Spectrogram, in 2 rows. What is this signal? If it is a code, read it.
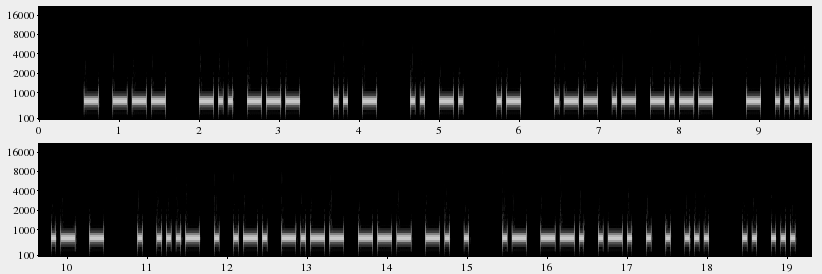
Morse code, heard as a keyed tone, about 20 wpm, 700 Hz. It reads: TO DO IT IN A WAY THAT EVERYONE AGREES IS
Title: Sentences with 7-Word Phrases - Spoken Beginning - 20wpm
